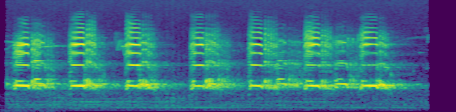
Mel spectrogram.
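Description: Sandhill Crane giving seven loud, rolling, trumpeting bugles, each a burred rattle about one per second, with nothing else heard.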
